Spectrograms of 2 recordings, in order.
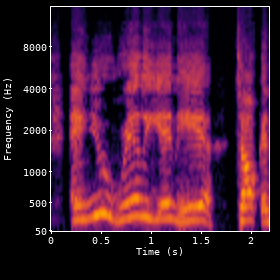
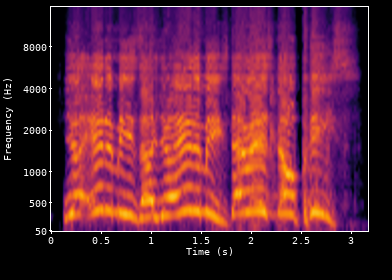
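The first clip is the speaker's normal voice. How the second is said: louder, higher, slowing on no peace; loud rebuttal; 6 semitones higher, 6 dB louder than usual. Real, not acted. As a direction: hammer it home against the preacher. Angry rebuttal of the preacher.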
